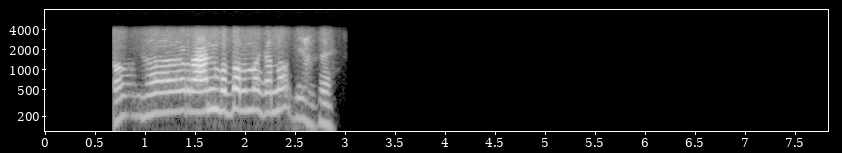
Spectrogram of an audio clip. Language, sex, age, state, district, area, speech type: Santali, male, 45-60, Jharkhand, East Singhbhum, rural, conversation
